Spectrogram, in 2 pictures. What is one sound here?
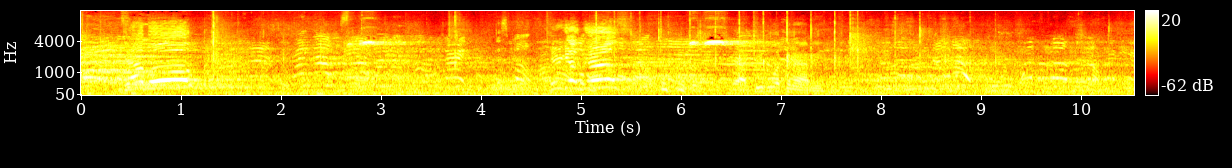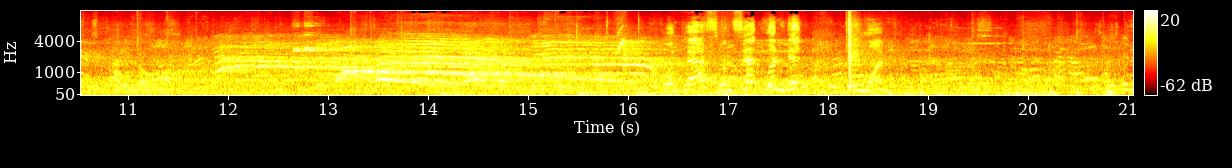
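Young women shout and cheer in a large echoing gym.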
